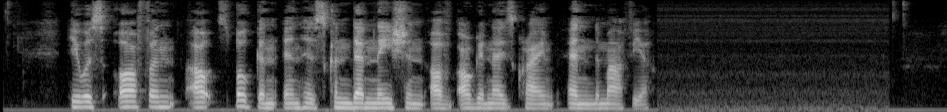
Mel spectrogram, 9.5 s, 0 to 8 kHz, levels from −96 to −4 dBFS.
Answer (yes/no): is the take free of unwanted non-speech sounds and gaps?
yes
